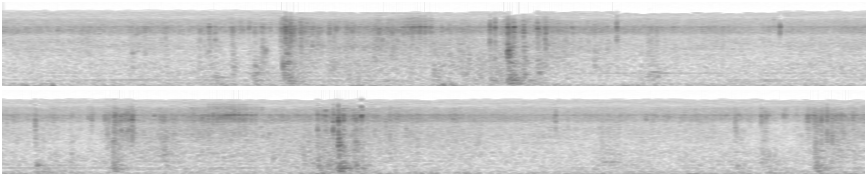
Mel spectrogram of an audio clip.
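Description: Oars splash and gurgle through water.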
